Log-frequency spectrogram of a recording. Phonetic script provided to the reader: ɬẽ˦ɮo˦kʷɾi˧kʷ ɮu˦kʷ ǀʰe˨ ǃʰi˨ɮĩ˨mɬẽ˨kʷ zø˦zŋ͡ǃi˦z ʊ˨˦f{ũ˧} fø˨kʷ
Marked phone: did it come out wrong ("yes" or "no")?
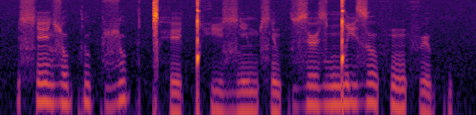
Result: no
